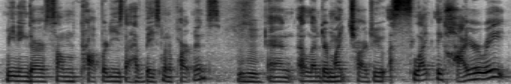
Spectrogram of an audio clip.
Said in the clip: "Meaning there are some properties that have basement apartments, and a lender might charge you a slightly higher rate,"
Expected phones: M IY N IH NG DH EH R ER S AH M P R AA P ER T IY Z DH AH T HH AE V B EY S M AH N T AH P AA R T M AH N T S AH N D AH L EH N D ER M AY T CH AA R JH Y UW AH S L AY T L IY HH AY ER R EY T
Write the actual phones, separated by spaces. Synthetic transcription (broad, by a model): M IY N IH NG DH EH R S AH M P R AA P ER T IY Z DH AH T HH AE V B EY S M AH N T AH P AA R T M AH N T S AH N AH L EH N D ER M AY T CH AA R JH Y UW AH S L AY T L IY HH AY ER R EY T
